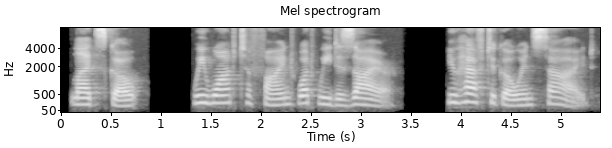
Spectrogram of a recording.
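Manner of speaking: ordinary delivery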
